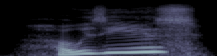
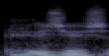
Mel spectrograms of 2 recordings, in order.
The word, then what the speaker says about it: Hoosiers: in Blue Velvet and Hosiers? The latter of which saw him nominated for Best Supporting Actor. Hosiers. I've never seen that. Sorry, you pronounce it? Yeah, Hoosiers. Oh, Hoosiers? Yeah, Hoosiers.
